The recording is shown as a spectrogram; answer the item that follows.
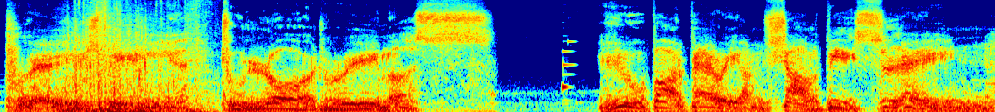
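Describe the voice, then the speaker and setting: An actor playing an ancient, menacing guardian golem in a video game, with solemn archaic speech and a gravelly voice. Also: male voice, on the high side, animated, loud music behind the voice, heavily acted. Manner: slow, archaic, solemn pronouncements.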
